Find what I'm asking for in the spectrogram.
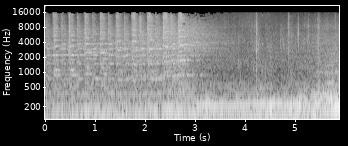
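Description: A car engine revs hard while reversing in the Mojave Desert, with a loud, rough roar, pulsing bursts of throttle and then a rising whir as the revs climb again.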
